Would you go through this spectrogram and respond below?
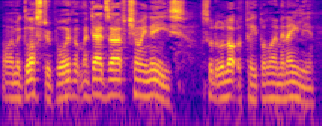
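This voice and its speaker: An actor playing an easygoing, gently teasing village policeman in a radio drama, dry and reassuring, with a husky voice. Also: lowish voice, steady tone, brisk, dull audio, natural voice. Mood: teasing, wry.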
